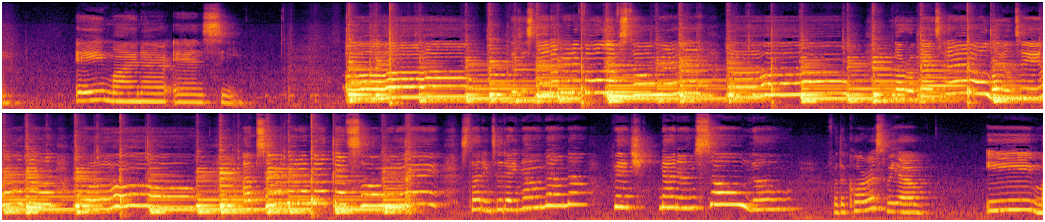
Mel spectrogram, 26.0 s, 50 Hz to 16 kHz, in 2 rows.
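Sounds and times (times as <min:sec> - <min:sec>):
ukulele strumming: 0:04.3 - 0:18.4
woman singing: 0:04.3 - 0:24.6, 0:25.3 - 0:26.0.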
